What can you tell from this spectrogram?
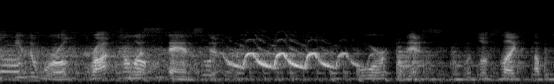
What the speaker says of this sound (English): That sounds like a fire alarm here.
